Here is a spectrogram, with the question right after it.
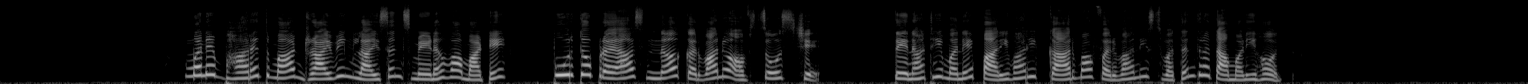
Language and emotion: Gujarati, sad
